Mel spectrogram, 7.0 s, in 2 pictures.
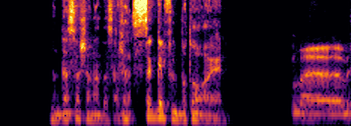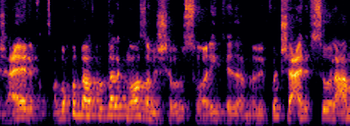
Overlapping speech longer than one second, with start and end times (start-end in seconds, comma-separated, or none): none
